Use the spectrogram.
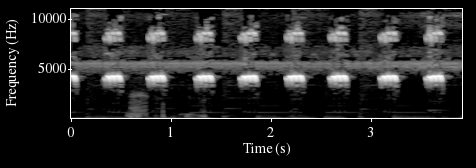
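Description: A cricket chirps steadily and close by, each chirp a quick triple pulse repeating about twice a second against an otherwise quiet background with faint low rumbles.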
